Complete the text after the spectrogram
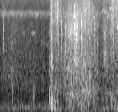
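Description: A body lands hard and slides down a grassy slope.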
